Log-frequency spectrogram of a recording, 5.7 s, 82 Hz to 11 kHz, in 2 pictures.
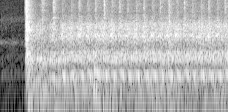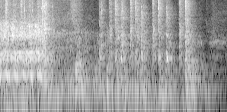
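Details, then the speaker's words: Buick Nailhead-powered vintage rail dragster: the starter spins the V8 at an even, fairly quick beat for about three seconds without firing; it cranks but gets no fuel, possibly from the pump struggling to pull through the fuel filter. "oh well first the first issue was it didn't have the ignition on but we're not getting any fuel"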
